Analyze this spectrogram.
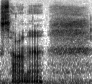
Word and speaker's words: SSINA: of the Nashua area ssina but we say it like Sana uh just because it rolls off the tongue nicely um and so that's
